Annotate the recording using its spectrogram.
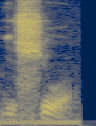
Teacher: The pronunciation Yeshua has two degraded vowels, a short E and a long U. The E is a contraction of the A vowel, and the long U is a contraction of the long O vowel, and we are deleting both.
